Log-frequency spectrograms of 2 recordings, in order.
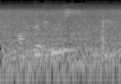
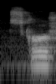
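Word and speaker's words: Akershus: Akashus. What is it? Akashus. Akashus. It's Akershish. Akershish. It's in Norway.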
